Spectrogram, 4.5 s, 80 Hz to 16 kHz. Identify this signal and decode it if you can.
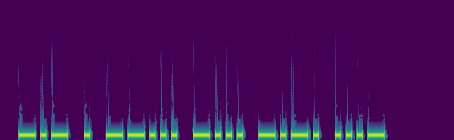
Morse code, heard as a keyed tone, about 22 wpm, 700 Hz. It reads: KE7BCV
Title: USA Callsign DE Callsign - 6 Characters - 22wpm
